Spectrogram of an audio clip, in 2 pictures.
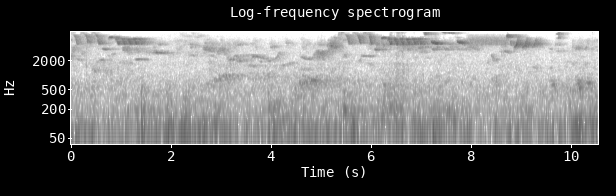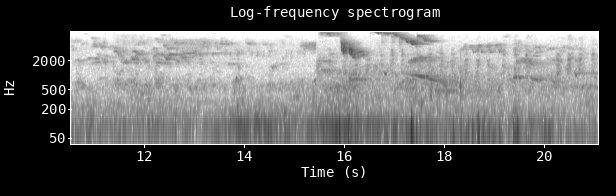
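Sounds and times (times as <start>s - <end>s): songbirds chirping and singing: 0.0s - 21.0s.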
